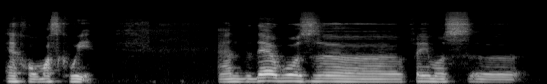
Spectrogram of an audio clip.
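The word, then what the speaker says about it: Эхо Москвы: Uh, in Russian, it pronounces like Echo Moskvy, and there was a famous radio DJ.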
